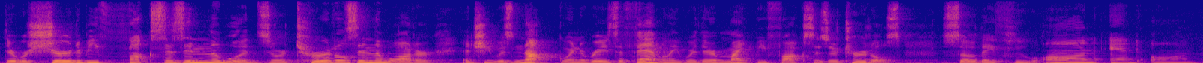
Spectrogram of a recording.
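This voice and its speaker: Lower-voiced woman reading a children's story. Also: animated, a little slow. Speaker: storybook reader. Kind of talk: read-aloud children's story narration.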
